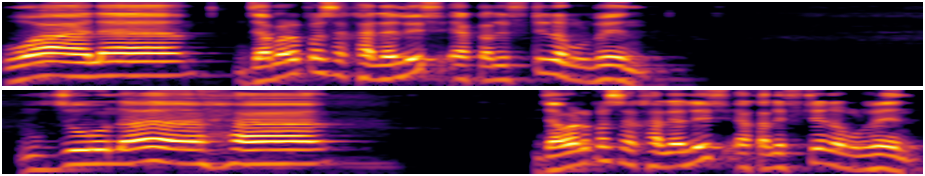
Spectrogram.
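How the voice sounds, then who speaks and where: High-voiced man teaching Quran reading slowly. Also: warm tone. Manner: stretches recited words very slowly, then explains rules plainly. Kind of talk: slow spelled-out recitation lesson.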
